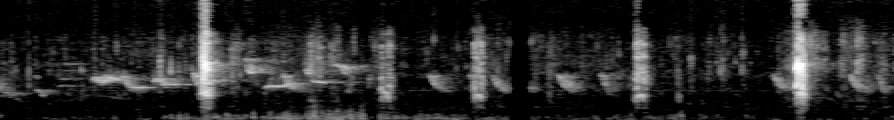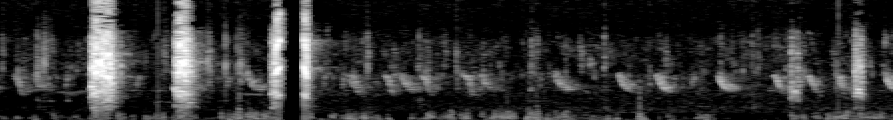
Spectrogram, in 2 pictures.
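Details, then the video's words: Great spotted woodpecker young begging for food during feeding, with a steady stream of thin high chirps and several sharp loud clicks or knocks, over a low rustling background. "Karmienie młodych dzięciołów dużych (Dendrocopos major)"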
